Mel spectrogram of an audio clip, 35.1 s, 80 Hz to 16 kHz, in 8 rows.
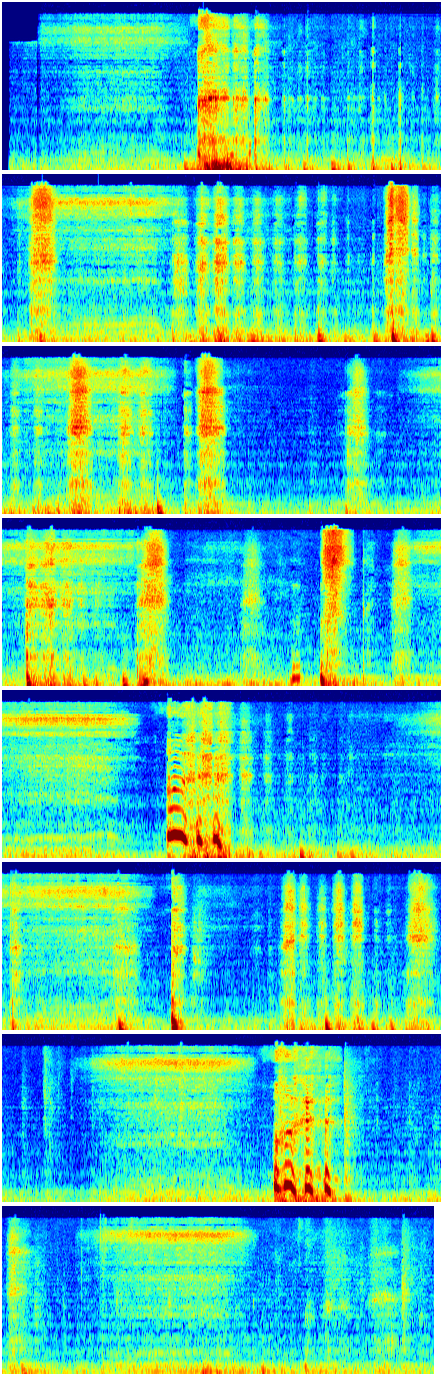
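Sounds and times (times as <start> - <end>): person snoring: 0.4 - 11.0, 12.2 - 20.2, 21.5 - 24.0, 27.2 - 29.6, 31.6 - 33.3.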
